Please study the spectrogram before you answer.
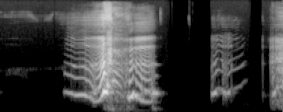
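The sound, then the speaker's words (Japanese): A woman cries, letting out a quavering, wailing sob followed after a pause by a short, faint whimper. “こんなの泣くに決まってるじゃないですか。”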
